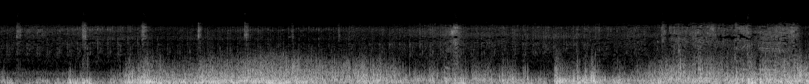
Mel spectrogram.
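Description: Wind buffeting the microphone: a rough low rumble that swells and dips, with a brief lull about five and a half seconds in.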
